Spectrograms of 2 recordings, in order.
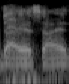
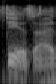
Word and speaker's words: Diacide: of changed it and a lot of people pronounce it diocide and they want to punch them in the my butt it's deicide I was in a band called Stone Cloud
